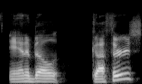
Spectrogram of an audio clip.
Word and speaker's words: Annabel Gutherz: Annabel Gutherz.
